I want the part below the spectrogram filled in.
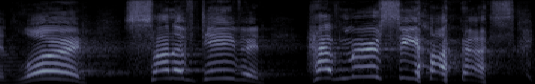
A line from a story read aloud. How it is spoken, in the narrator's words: Two blind men … they shouted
